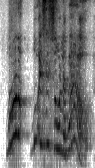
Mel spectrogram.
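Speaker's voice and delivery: high, baffled mock question; baffled disbelief. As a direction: act stunned at the question. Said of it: "I was like".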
